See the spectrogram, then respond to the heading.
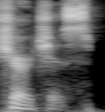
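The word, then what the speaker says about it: CHVRCHES: although it's spelled churches churches yes but it's pronounced churches georgeous and then we got another comment from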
